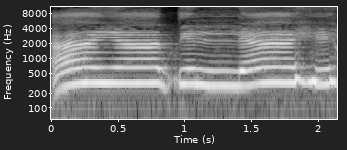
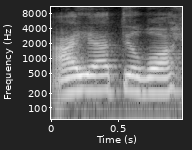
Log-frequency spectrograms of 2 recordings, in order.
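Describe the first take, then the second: First: The l sound is low and light. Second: The l sound is heavy and full. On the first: The speaker calls it right. "ലാമിനെ താഴ്ത്തി ഉച്ചരിക്കുക, ലൈറ്റാക്കി കൊടുക്കുക" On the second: The speaker calls it wrong. "എന്ന് ഓതരുത്"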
